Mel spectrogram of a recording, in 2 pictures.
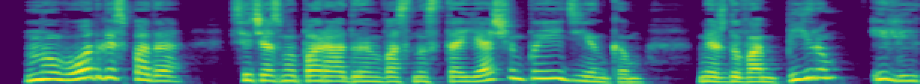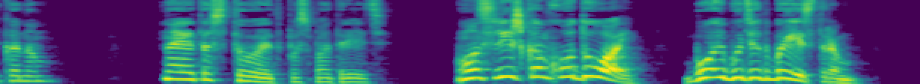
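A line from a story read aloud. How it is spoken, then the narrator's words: Shout from crowd. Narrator (Russian): крикнул кто-то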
